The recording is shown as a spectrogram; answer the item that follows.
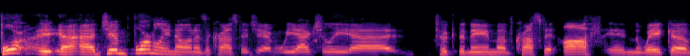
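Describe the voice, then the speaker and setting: A man talks in a plain, everyday voice with an American accent. His pitch is fairly high, with ordinary variation, and his pace is moderate. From Utah, Ogden. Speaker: chiropractor, panel guest. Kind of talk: casual interview introduction.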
